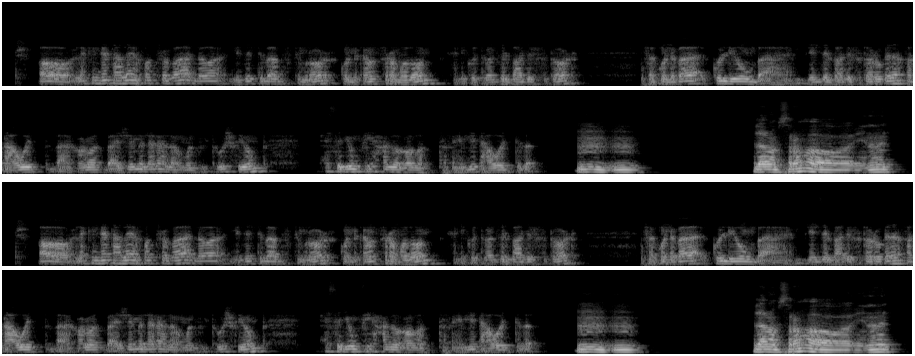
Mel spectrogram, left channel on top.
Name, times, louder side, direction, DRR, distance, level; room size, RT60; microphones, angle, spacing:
voice 1, 0.4-5.7 6.1-14.4, left 1 dB, 60° right, 1.2 m, -33 dB
voice 2, 14.9-15.5 16.6-17.9, equal, 10° right, 0.4 m, -24 dB
4.0 x 2.0 x 2.4 m
head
